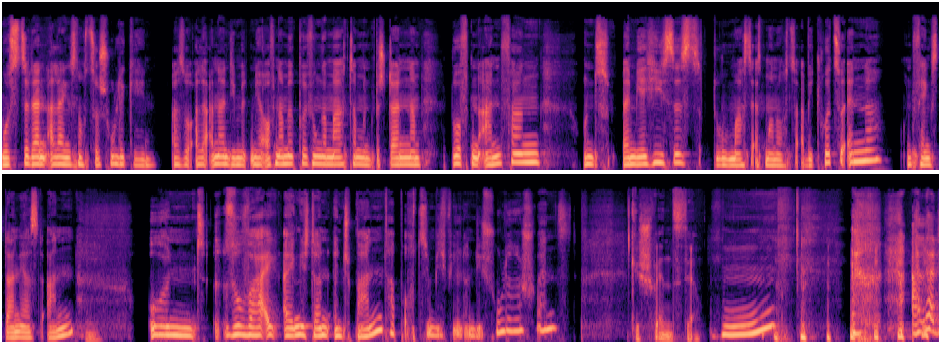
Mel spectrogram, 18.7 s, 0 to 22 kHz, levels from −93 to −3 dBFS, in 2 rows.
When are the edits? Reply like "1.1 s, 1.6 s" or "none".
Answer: 7.0 s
